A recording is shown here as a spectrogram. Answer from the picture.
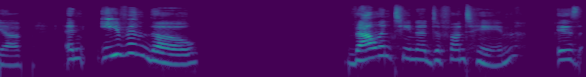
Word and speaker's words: de Fontaine: He says, Miss Fontaine, and she goes, no, excuse me, it's Miss de Fontaine.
